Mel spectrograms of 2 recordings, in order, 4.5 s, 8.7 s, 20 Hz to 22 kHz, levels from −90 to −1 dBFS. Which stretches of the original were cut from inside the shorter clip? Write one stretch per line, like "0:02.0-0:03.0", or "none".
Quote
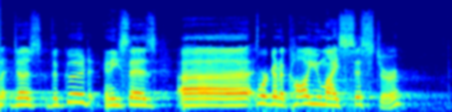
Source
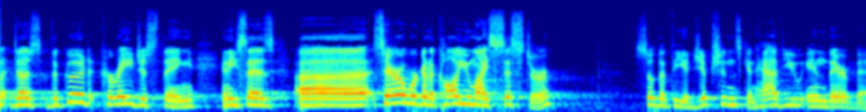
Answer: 0:01.0-0:02.2
0:03.7-0:04.1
